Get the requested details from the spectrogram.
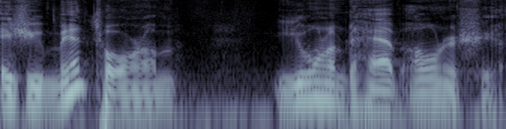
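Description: A man talks at a moderate pace with a Texan accent. The recording is very clean, with a silent background. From Texas, small town (Sanger). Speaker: college basketball coach. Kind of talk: interview.

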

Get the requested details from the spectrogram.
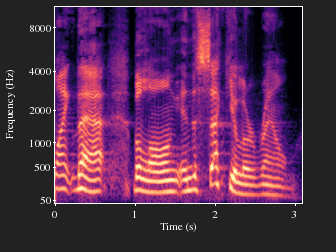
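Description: A man with a Southern US accent at a very slow pace. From US South, Georgia. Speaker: pastor. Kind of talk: sermon. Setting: church.

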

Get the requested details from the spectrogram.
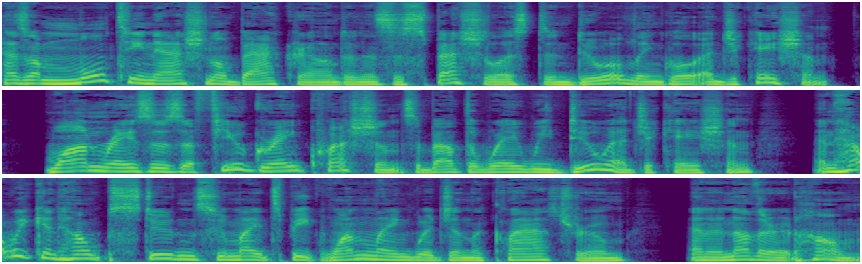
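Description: In a dry, close, very clean recording with a silent background and no echo, a man with a Utah accent speaks at medium pitch with lively intonation and very even loudness. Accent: American (Utah). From central Utah. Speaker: podcast host, professor. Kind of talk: scripted narration.

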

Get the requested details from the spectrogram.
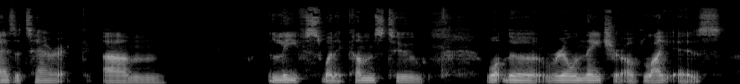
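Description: A man talks very slowly on a very clean recording where the background is silent. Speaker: podcast host. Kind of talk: podcast intro and sales pitch. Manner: energetic, casual.

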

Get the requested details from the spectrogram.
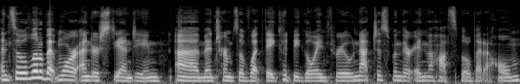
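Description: A woman with an American accent speaks at a very fast pace with hardly any pauses. Her fairly low pitch shows ordinary variation. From central Illinois. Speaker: pediatric cancer doctor. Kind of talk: interview.

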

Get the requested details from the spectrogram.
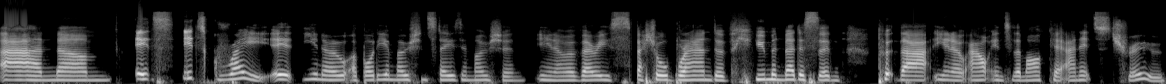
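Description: At a fairly slow pace, a woman speaks at medium pitch with fairly even intonation, in a dry, close sound with no echo over a quiet background. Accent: British. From UK. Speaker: veterinary rehab technician. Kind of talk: casual interview chat.

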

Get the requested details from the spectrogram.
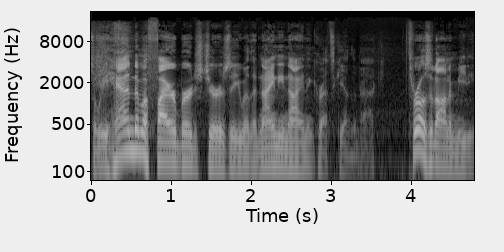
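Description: Very fast and with lively intonation, a man speaks in a fairly low pitch with an American accent and big swings in loudness. The recording is very clean, the background silent. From Southern California (Anaheim). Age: 60s. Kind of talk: casual interview.

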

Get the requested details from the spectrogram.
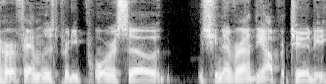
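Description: A plain, everyday voice with an American accent, ordinary pitch variation and a moderate pace, on a very clean recording with a silent background. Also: man. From US, Washington D.C. area. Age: 30s. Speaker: guitarist and gear enthusiast. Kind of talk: casual chat.

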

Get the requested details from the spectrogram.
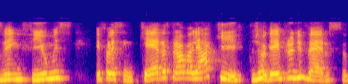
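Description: A woman's high voice with fairly even intonation. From Brazil, interior of São Paulo state. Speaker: career mentor. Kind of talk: interview.

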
